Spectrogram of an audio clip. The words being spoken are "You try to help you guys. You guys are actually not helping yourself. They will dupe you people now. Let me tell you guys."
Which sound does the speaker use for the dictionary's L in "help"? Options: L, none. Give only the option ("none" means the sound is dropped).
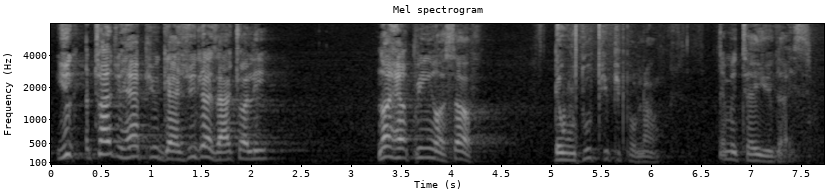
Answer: L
